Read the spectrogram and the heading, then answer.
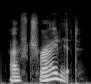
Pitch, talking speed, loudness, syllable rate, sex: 205 Hz, 195 wpm, -15 LUFS, 5.7 syllables/s, female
